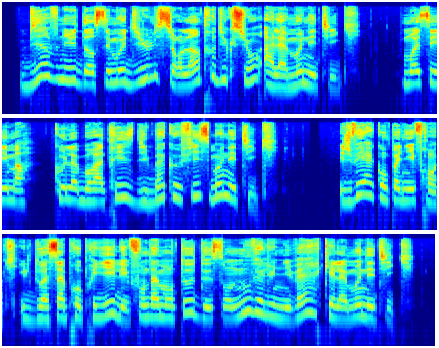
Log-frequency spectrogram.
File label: french campaign voice elearning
